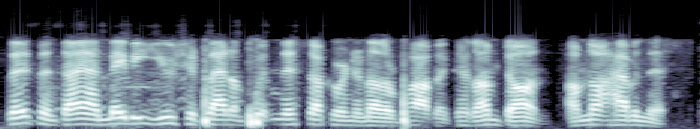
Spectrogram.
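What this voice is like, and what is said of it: Noticeable accent. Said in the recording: “I thought your accent was charming early on, but now, kind of annoying.”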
